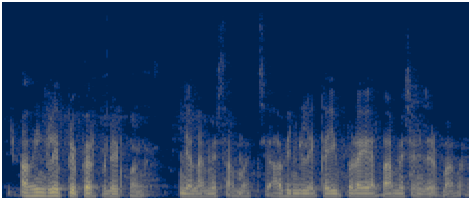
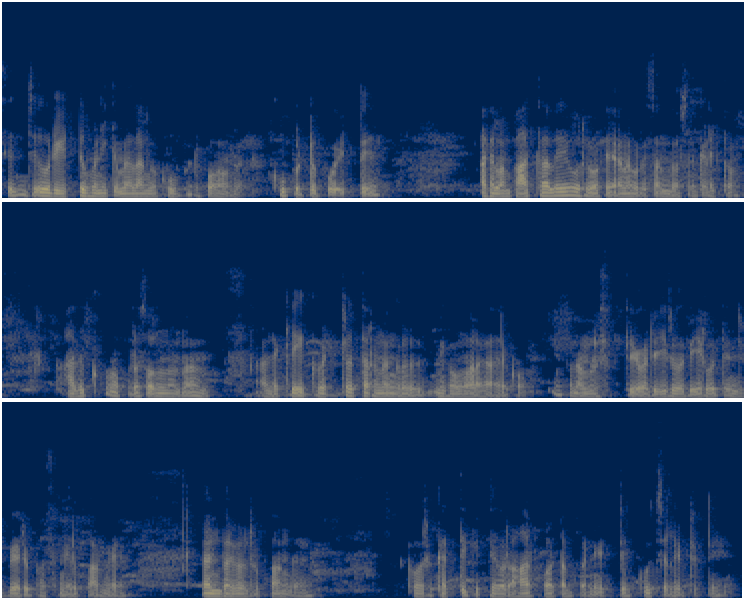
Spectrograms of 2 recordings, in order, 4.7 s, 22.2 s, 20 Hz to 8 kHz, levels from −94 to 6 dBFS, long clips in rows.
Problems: low volume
